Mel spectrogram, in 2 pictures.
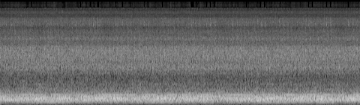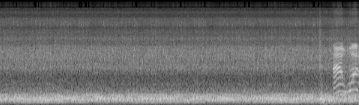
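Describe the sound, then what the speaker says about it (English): A propeller airplane engine roaring steadily at full throttle during a takeoff run in the Grand Theft Auto V flight school, loud and continuous with a constant drone, and a voice speaking over it. "Hold the throttle all the way down to pick up speed, and pull back on the stick to take off."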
